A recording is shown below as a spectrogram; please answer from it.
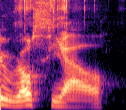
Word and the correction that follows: Rousseau: defensive end. – Rousseau.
